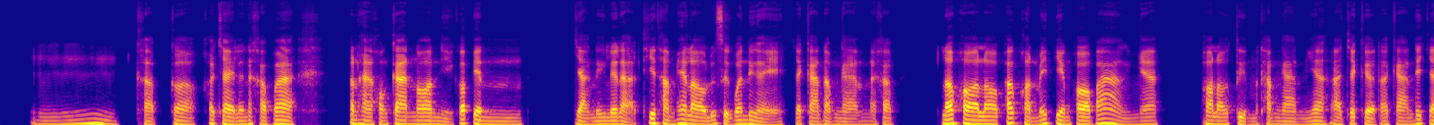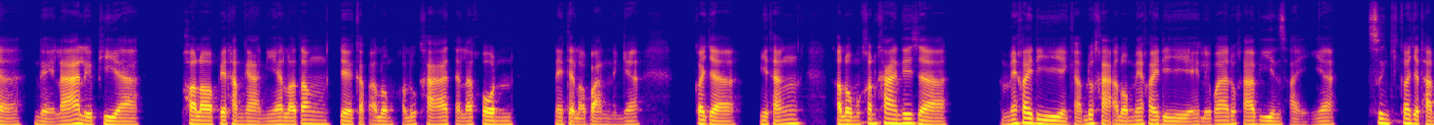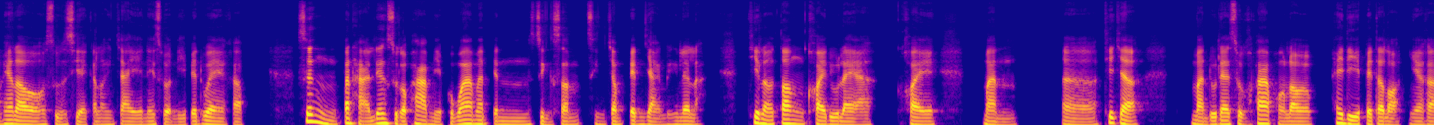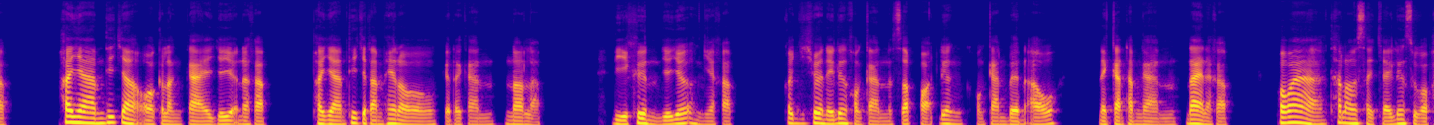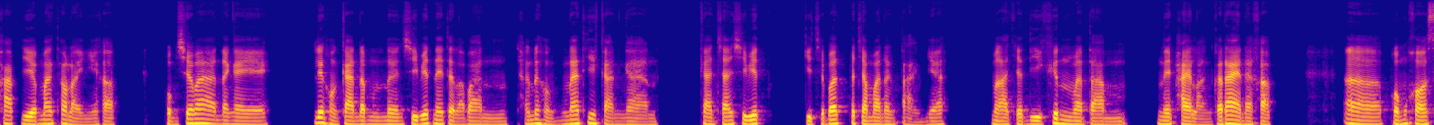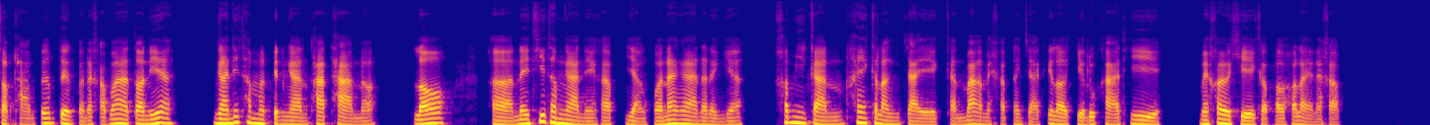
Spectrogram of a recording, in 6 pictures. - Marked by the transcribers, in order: in English: "burnout"
- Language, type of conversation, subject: Thai, advice, หลังจากภาวะหมดไฟ ฉันรู้สึกหมดแรงและกลัวว่าจะกลับไปทำงานเต็มเวลาไม่ได้ ควรทำอย่างไร?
